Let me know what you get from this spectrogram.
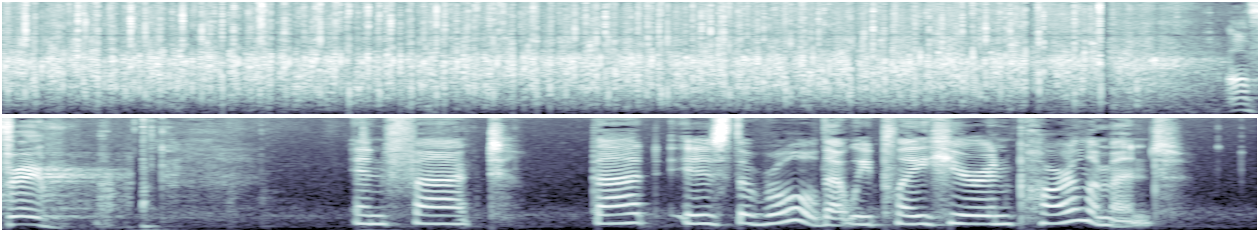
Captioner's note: applause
